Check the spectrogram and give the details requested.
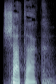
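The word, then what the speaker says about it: Çatak: Und ich habe jetzt extra nochmal nachgefragt, wie er korrekt ausgesprochen wird. Und es ist, glaube ich, Ilka Chatak. – Mhm. – Das C hat unten so ein Häkchen.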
